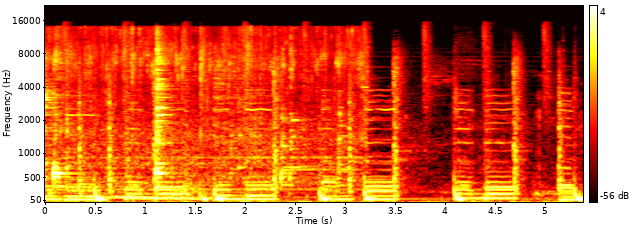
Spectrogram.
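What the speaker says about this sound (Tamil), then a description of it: "கடுகு, சீரகம், கறிவேப்பிலையை நம்ம எண்ணெயில் போட்டு தாளிச்சுக்கலாம்." Mustard seeds, cumin and curry leaves crackling in hot oil for a tempering, a loud close-up sizzle full of rapid popping spatters that briefly drops away and then bursts back.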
